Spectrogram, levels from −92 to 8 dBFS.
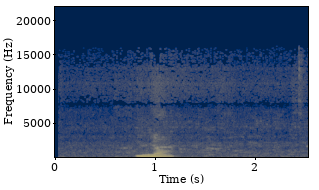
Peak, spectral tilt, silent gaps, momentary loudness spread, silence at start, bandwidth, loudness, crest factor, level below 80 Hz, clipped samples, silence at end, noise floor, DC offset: -14 dBFS; -7 dB/octave; none; 25 LU; 0.7 s; 16 kHz; -28 LUFS; 18 dB; -64 dBFS; under 0.1%; 0.05 s; -54 dBFS; under 0.1%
